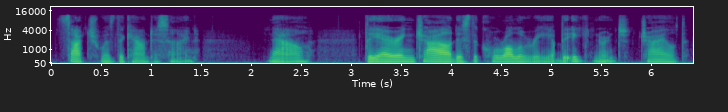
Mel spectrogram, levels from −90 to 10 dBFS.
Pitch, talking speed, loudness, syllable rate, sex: 125 Hz, 140 wpm, -21 LUFS, 4.6 syllables/s, female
